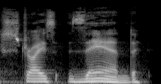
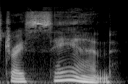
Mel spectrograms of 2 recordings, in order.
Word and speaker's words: Streisand: She was saying it like Streisand. And she's like, no, it's Streisand, like sand on a beach.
